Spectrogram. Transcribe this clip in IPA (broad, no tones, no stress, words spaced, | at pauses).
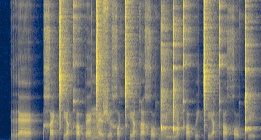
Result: ræ | χæǀʰeqʰu bæŋ͡ǀæ ʐiχɒǀʰeqe χoɡ͡ǃæ ŋ͡ǃiqʰo peǀʰeqʰu χoǃʰe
